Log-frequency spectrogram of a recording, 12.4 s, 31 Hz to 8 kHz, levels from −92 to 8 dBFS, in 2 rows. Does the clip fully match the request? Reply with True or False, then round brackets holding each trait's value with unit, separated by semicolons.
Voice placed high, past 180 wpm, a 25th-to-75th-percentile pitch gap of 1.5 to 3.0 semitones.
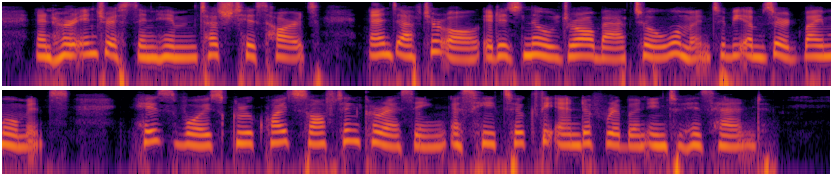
True (225 Hz; 200 wpm; 2.7 semitones)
